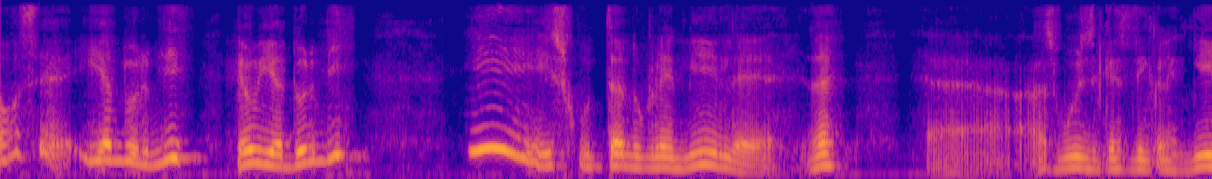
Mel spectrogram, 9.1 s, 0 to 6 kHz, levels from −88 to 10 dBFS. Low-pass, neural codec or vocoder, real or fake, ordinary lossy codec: 5.4 kHz; codec, 16 kHz, 4.8 kbps, FACodec; fake; AAC, 24 kbps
